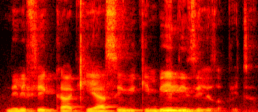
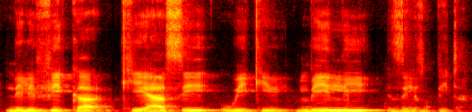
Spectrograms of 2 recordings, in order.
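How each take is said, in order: First: The sentence is spoken at a fast pace. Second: The sentence is spoken at a slow, careful pace.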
